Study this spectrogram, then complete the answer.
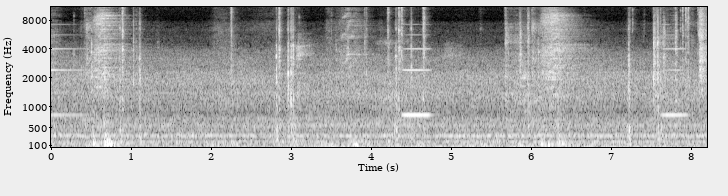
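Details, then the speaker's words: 2015 Honda Civic Si that won't start: a few sharp dry clicks at uneven gaps, with no cranking and no engine catching (clicks but no start). "all right if anyone have the same problem please let me know car click but won't"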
